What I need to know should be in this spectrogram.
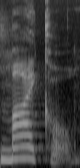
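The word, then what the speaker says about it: Mikael: it's M-I-K-A-E-L. – Right. – But it's Michael.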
